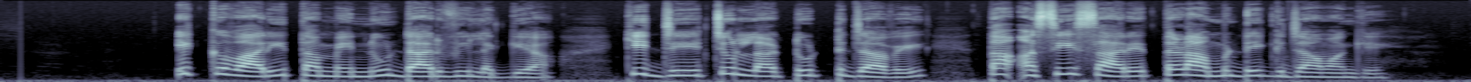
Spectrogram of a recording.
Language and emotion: Punjabi, neutral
